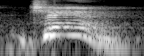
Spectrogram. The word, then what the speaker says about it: Chan: How do you pronounce it? Chan.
